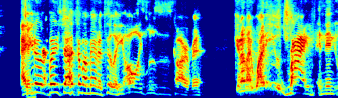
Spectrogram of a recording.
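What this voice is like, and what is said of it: Usual voice. Nothing is said of it.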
